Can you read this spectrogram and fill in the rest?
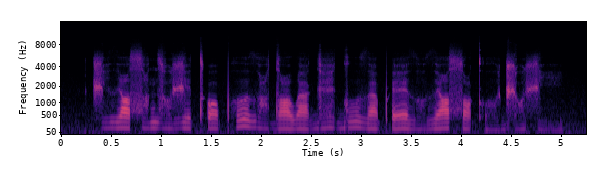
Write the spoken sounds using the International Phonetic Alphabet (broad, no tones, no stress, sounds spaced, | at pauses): t͡ʃ i̤ ð i sˤ i̤ n z ɔ̤ ʒ ɪ tʼ ɔ pʰ ʊ ð o̤ dˤ ɪ w a ɡ ɛ̤ ɡ u ð a pʼ ɛ ð o̤ ð ɛ sˤ ʊ kʼ o̤ d͡ʒ ɔ̤ ʃ i̤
